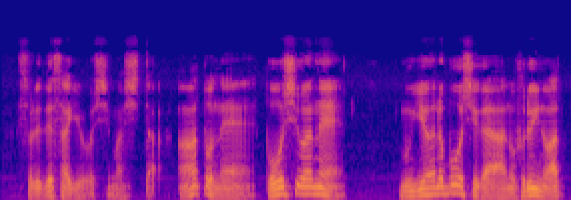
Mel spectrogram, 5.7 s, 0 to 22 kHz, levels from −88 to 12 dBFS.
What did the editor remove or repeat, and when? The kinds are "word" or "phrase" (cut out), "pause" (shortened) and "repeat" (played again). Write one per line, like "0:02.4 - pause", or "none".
0:01.7 - pause
0:03.6 - pause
